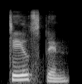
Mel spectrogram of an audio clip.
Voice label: "tailspin", Indian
